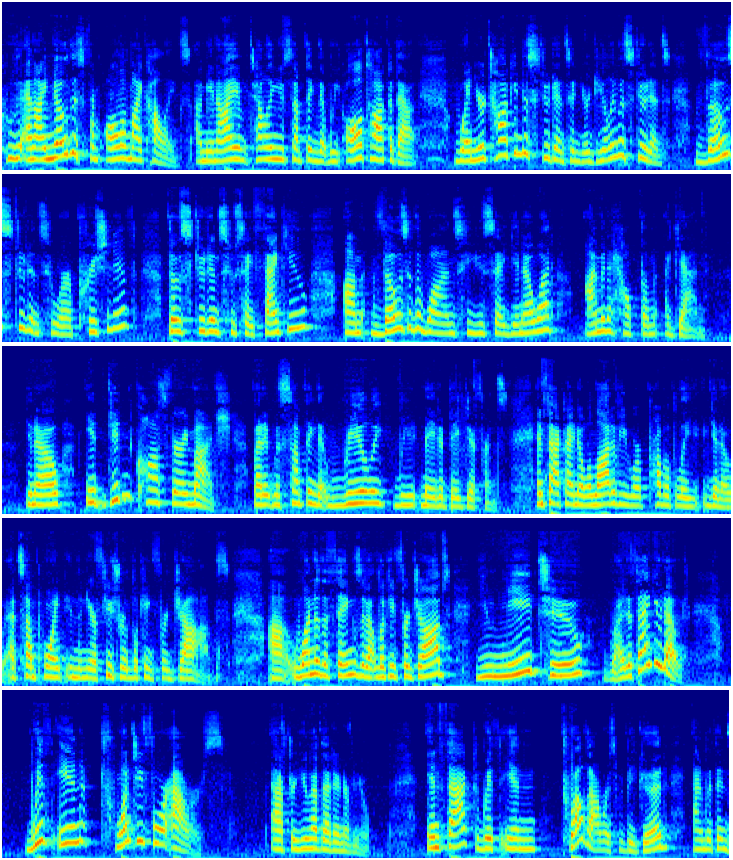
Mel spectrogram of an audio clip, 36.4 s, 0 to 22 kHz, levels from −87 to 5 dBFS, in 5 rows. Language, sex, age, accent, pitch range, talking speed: English, female, 50-69, American, 210-280 Hz, 220 wpm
